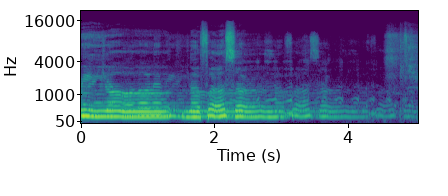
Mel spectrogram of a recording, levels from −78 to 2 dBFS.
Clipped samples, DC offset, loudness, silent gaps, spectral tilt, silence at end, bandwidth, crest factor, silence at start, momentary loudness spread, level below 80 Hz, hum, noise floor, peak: under 0.1%; under 0.1%; -18 LUFS; none; -6.5 dB/octave; 0 s; 15.5 kHz; 14 dB; 0 s; 20 LU; -68 dBFS; none; -39 dBFS; -4 dBFS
